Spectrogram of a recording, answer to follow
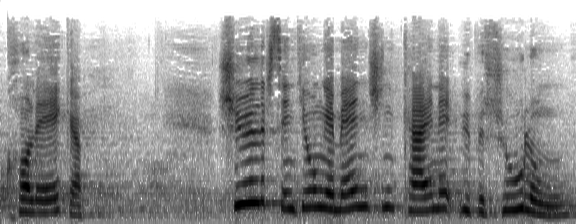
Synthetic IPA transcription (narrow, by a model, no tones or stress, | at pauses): kʰɔleːɡə | ʃyːləɾz̥ɪntjʊŋəmɛnʃn̩kʰaɪnəʔyːbəʃuːlʊŋ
